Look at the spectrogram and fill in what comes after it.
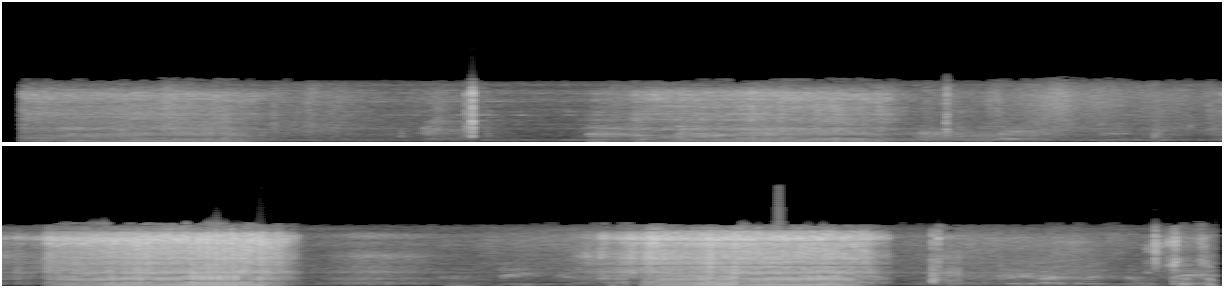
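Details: Loud, rough, rattling snores on several breaths with quieter breathing between, a woman speaking softly in the background; snoring.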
